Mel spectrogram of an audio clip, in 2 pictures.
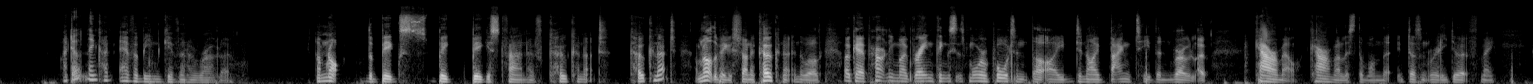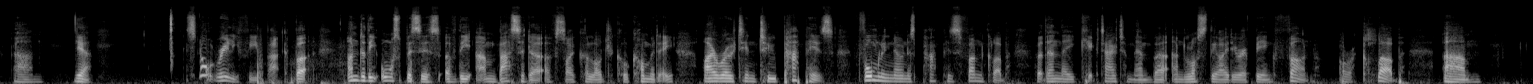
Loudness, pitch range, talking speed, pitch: -25 LUFS, 110-145 Hz, 195 wpm, 125 Hz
